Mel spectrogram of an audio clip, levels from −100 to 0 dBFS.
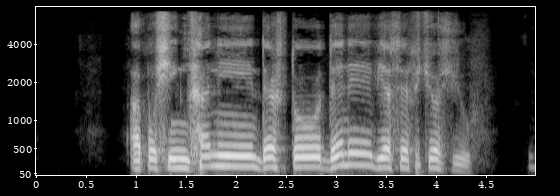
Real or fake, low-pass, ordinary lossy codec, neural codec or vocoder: real; 7.2 kHz; AAC, 32 kbps; none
